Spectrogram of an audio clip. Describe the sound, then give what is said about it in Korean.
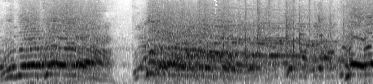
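Parents of young players cheer and shout loudly from the stands at a youth baseball final, many voices overlapping in excited yells, with a brief lull about a second in before the cheering surges back and stays strong. “또 바로 위에 있는 관중석에서는 부모님들의 응원 열기가 참 뜨겁습니다.”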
